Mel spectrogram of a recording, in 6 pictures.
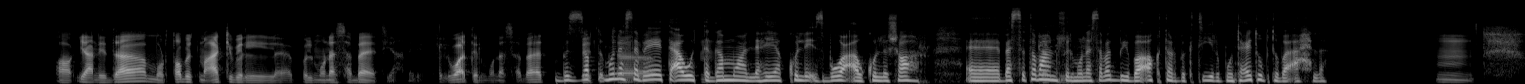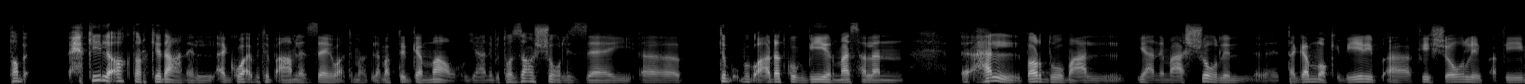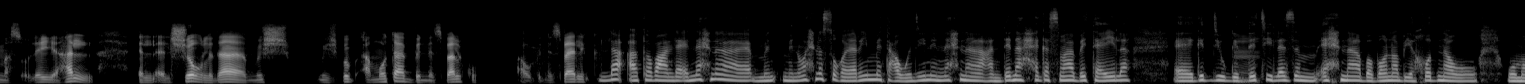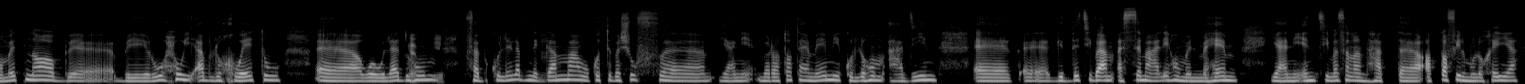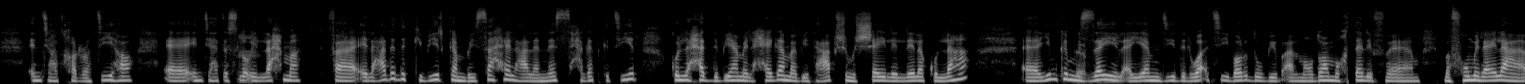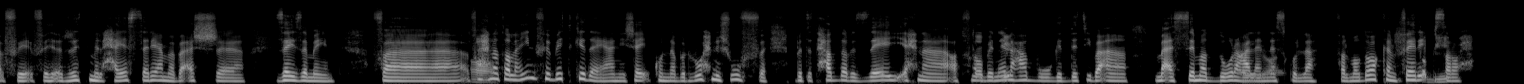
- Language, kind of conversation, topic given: Arabic, podcast, إيه طقوس تحضير الأكل مع أهلك؟
- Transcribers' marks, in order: none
